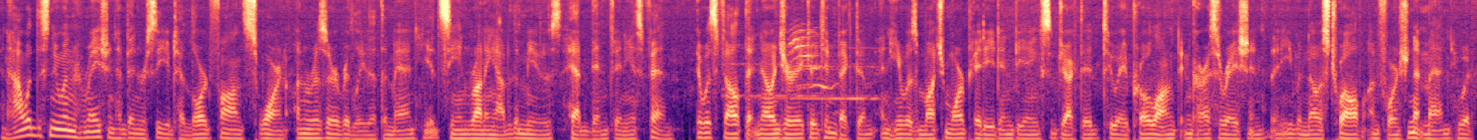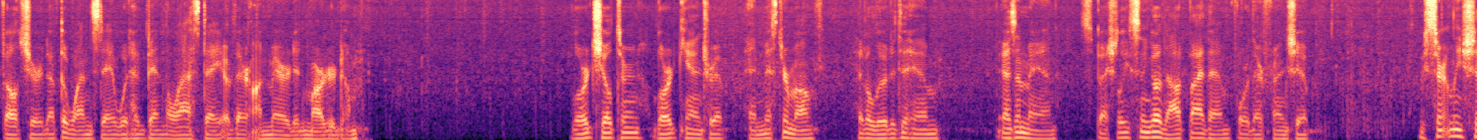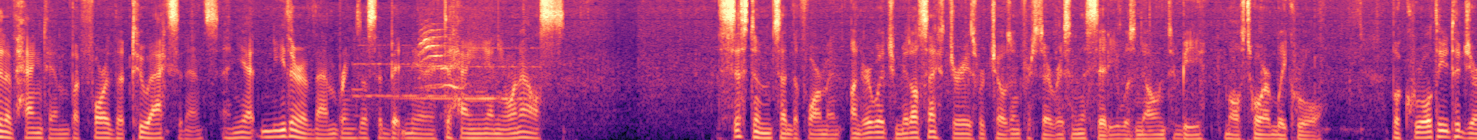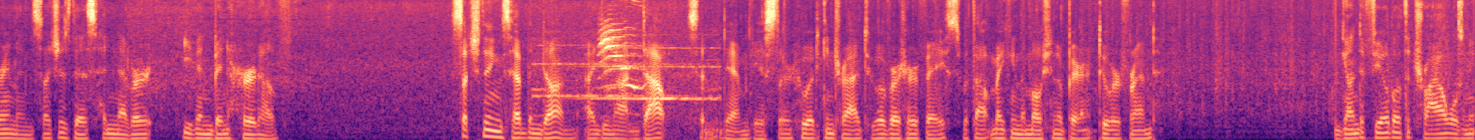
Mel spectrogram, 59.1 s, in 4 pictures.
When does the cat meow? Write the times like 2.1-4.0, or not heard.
7.2-8.9, 33.0-34.8, 49.6-51.5.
